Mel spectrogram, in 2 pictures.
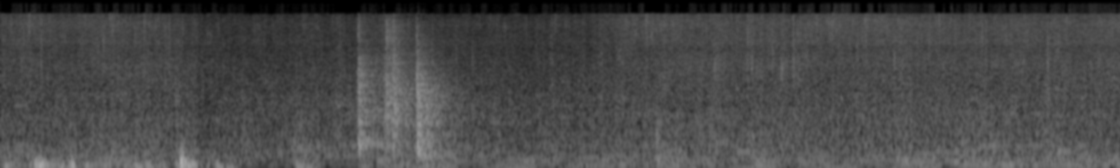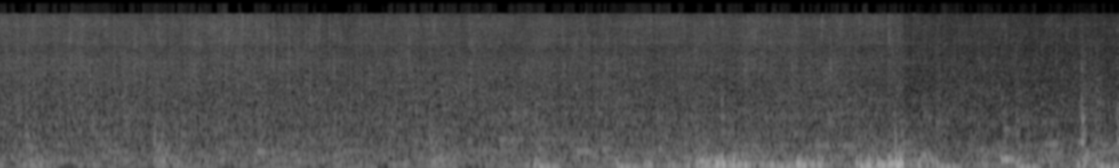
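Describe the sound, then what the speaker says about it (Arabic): Chopped tomato sautés with onion and pepper in a pan, a soft, even crackling sizzle at low volume with a few faint clatters, no talking. "هديها تشويحة مع البصل والفلفل"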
